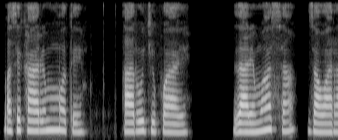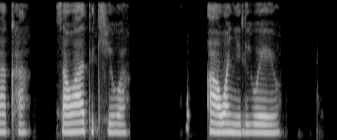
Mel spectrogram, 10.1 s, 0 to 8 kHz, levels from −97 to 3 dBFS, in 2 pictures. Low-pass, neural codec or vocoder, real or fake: 7.2 kHz; codec, 16 kHz, 16 kbps, FunCodec, trained on LibriTTS, 50 frames a second; fake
